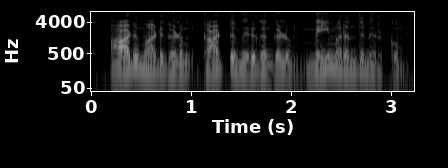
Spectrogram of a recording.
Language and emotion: Tamil, neutral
